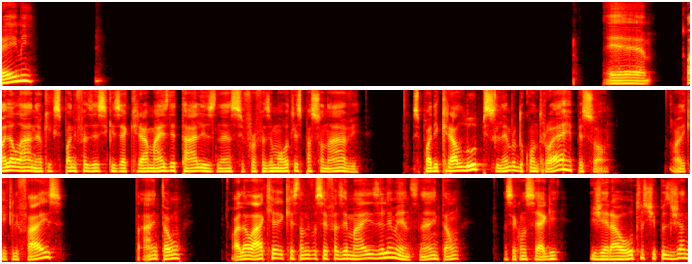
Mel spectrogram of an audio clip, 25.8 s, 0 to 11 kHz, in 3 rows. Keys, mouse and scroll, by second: 0.0 click, 0.3 middle click, 0.6-1.0 scroll up 2, 1.0-2.2 middle drag, 2.2-4.7 shift+drag, 4.7 middle click, 5.6 Tab, 5.8-7.5 middle drag, 7.5 Tab, 7.7-9.1 middle drag, 9.1 Tab, 10.8 3, 11.0 click, 12.0 click, 12.6 s, 14.0 ctrl+r, 16.1 s, 17.0 Tab, 17.3-17.6 middle drag, 17.6 click, 17.9-21.0 middle drag, 22.4-25.4 middle drag.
